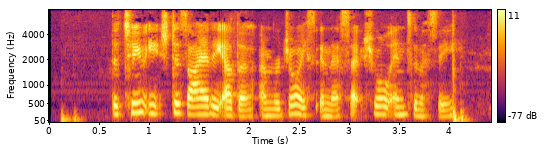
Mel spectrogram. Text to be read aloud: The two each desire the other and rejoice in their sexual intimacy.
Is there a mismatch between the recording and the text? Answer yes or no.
no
